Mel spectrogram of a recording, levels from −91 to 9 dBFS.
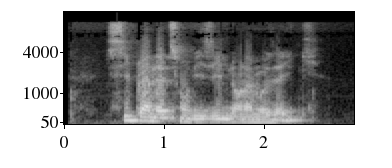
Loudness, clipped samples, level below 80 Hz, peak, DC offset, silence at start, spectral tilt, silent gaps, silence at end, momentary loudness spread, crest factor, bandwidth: -11 LUFS; under 0.1%; -28 dBFS; 0 dBFS; under 0.1%; 0.05 s; -5 dB/octave; none; 0.4 s; 12 LU; 12 dB; 11.5 kHz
